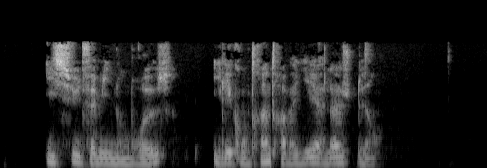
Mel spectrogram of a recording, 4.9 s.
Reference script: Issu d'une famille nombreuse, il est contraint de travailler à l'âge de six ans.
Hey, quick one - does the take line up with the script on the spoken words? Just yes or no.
no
